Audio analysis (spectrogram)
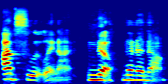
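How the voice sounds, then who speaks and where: A woman co-hosting a comedy podcast, talking in a chatty, sarcastic way with quick asides. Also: mid-range voice, steady tone, slight background noise. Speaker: podcast co-host. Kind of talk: comedic casual chat.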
